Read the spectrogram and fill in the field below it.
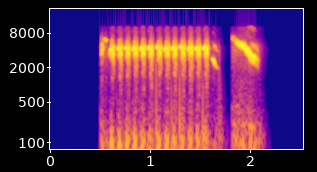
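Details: European goldfinch singing: a fast train of about twelve bright, even chirps around a high pitch, followed by a short sweeping descending whistle.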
